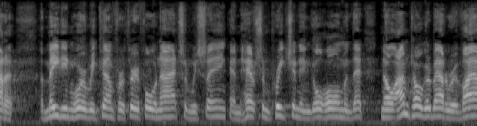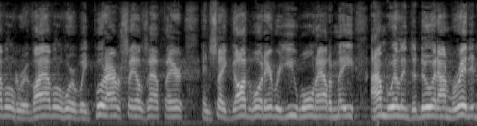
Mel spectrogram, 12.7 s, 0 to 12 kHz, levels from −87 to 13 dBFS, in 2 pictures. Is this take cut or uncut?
cut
